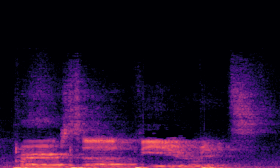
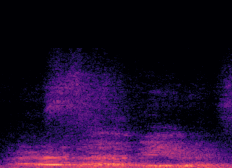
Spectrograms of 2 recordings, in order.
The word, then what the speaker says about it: perseverance: right into it perseverance it's four syllables perseverance can you say it perseverance perseverance perseverance good and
